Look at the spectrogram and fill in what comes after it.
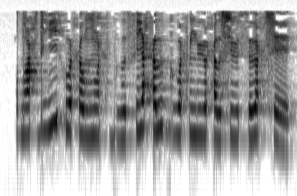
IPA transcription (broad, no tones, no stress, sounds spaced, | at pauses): dˤ ɑ̃ ħ dʱ i h u ħ o ŋ ũ ħ bʱ ɯ θ i ħ ɯ ɡʱ u ħ ŋ y ħ ɯ s y θ ø ħ s e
